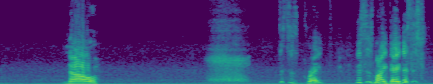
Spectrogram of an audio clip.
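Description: A young man cries out loudly and with strain, close by.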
